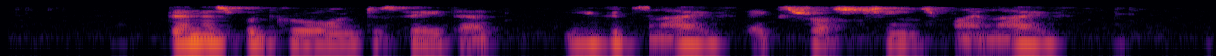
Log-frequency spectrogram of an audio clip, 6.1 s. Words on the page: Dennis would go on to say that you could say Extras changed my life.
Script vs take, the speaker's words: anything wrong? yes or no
yes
